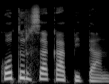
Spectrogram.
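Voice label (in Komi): "котырса капитан", Komi, female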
